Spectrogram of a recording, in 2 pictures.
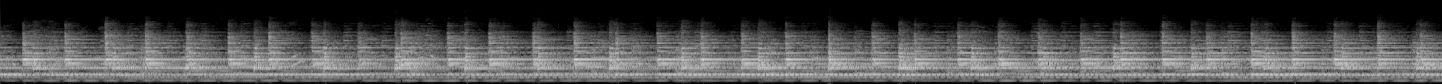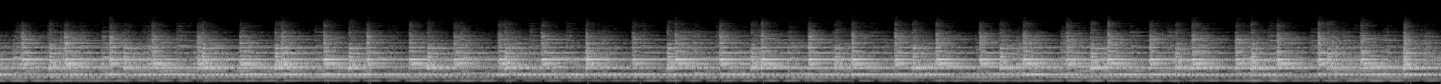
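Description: Church tower bells ringing a repique, the Spanish festive peal: quick, continuous strikes in a regular rhythm over the bells' sustained, overlapping ringing.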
